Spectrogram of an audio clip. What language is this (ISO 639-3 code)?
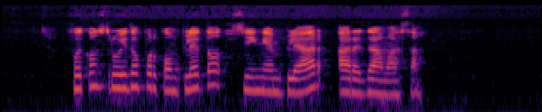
spa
